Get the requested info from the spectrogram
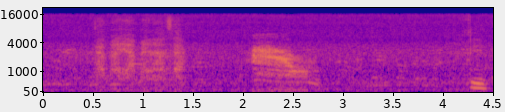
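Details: A white house cat, angry at its owner after a tabby cat it loves to chase ran away, gives a short, rough meow mid-clip and a brief low one at the end, with soft indoor sounds and a woman speaking Japanese.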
